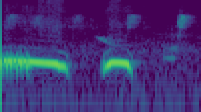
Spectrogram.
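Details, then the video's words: Decoy spotted dove cooing to call and lure wild doves: a long, steady, low coo that dips at the end, followed after a short pause by a second, shorter arched coo. The background is otherwise quiet. "chim cu mồi gáy gọi và thúc, tiếng cu đất luyện mồi và mồi hiệu quả"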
